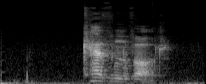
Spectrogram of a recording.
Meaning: 1. sea, ocean 2. the main 3. flood
- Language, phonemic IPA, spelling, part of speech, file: Welsh, /ˈkɛvnvɔr/, cefnfor, noun, Cy-cefnfor.ogg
